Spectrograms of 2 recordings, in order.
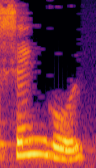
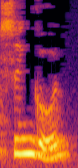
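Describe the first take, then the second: First: The first vowel sounds like 'e'. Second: The first vowel sounds like 'i'. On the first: The speaker calls it right. "it is Sengol" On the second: The speaker calls it wrong. "It is not Singol"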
